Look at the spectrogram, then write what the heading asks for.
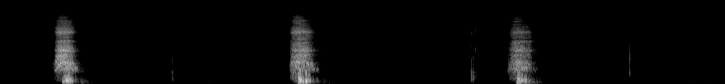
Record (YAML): exhalation_length: 7.3 s
exhalation_amplitude: 20430
exhalation_signal_mean_std_ratio: 0.2
survey_phase: beta (2021-08-13 to 2022-03-07)
age: 18-44
gender: Female
wearing_mask: 'No'
symptom_none: true
smoker_status: Ex-smoker
respiratory_condition_asthma: false
respiratory_condition_other: false
recruitment_source: REACT
submission_delay: 4 days
covid_test_result: Negative
covid_test_method: RT-qPCR
influenza_a_test_result: Negative
influenza_b_test_result: Negative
